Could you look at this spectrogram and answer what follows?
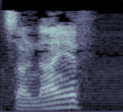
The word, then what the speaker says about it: Tsarnaev: Well, I mean, they've got ethnically Russian names to the point that the first syllable of the word is czar. – Mm-hmm. – What is it, Tsarnaev? – Yes.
